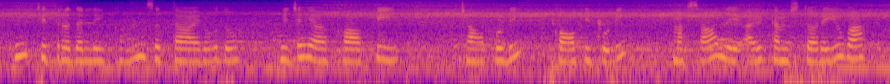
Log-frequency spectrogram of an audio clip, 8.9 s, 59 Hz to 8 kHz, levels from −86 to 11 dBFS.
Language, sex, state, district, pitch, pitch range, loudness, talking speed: Kannada, female, Karnataka, Dakshina Kannada, 240 Hz, 230-260 Hz, -21 LUFS, 80 wpm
